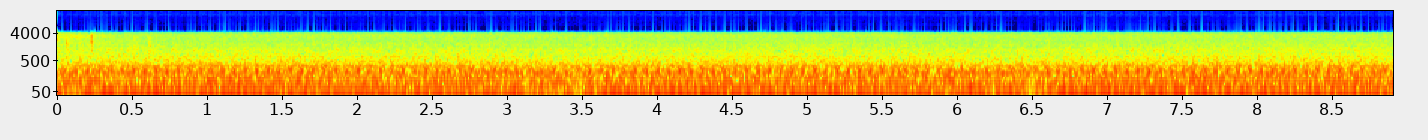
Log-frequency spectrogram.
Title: 6VD1 rough idle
